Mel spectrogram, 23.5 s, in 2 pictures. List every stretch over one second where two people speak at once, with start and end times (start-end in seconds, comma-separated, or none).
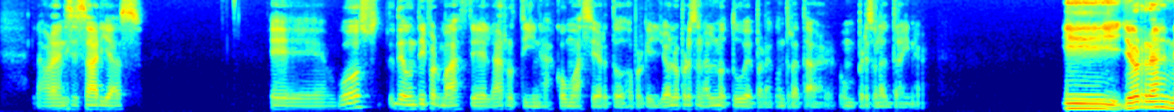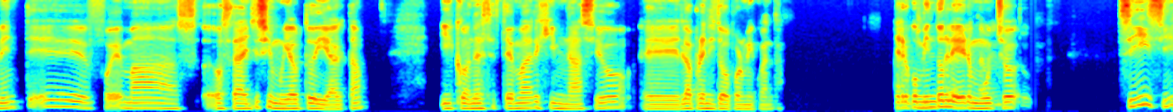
20.7-22.0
